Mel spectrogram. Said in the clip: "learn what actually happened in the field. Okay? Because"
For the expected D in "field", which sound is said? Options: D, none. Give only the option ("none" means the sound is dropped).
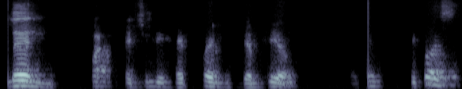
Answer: none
